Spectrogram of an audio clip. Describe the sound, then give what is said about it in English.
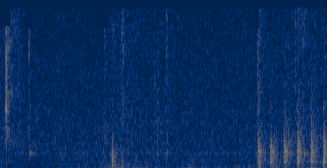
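A few scattered knocks, then a quick series of five or six sharp raps on a wooden door, fairly loud against a quiet, hissy background. “Come in, Frank. The door's open.”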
